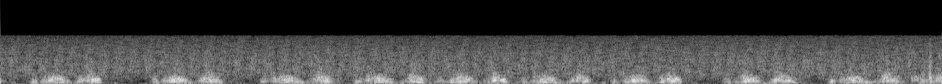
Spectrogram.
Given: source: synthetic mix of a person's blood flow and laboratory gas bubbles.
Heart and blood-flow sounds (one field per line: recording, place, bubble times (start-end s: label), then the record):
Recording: Doppler ultrasound of blood flow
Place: precordium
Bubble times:
9.08-9.42 s: bubbles
From the record:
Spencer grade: 1 (occasional bubble signal discernible with the cardiac motion signal, with majority of cardiac periods free of bubbles)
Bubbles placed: anywhere in the cardiac cycle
